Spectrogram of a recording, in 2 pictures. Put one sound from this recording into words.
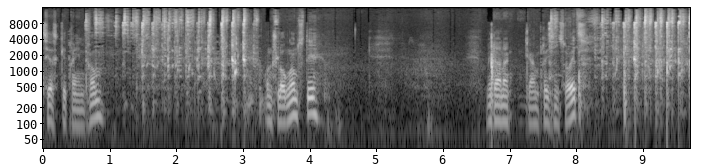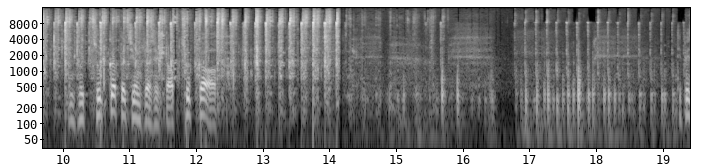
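A wire whisk clatters rapidly against a metal bowl.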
